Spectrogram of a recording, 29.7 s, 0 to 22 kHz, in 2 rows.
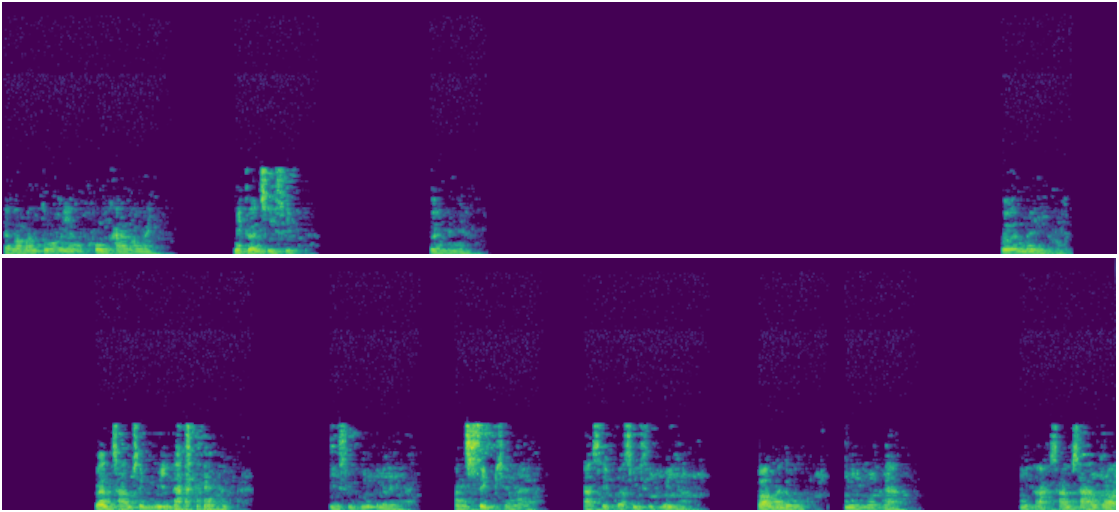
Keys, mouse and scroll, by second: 23.4-29.7 drag.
